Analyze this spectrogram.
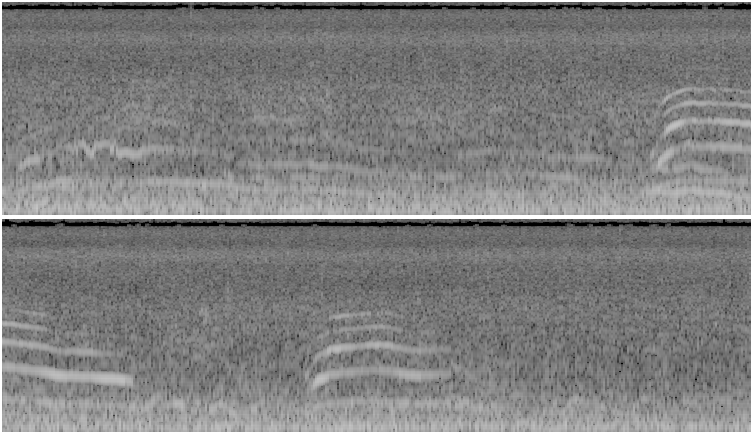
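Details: Two stray street cats in a standoff, one trying to scare the other away; long drawn-out wavering yowls, rising and falling, with a louder harsh wail midway and another near the end, over steady background noise.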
